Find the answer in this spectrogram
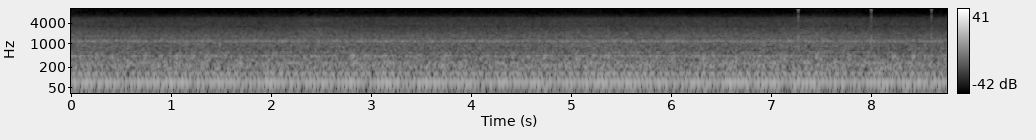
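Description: Toyota Avanza engine idling steadily: an even low hum that doesn't change.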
